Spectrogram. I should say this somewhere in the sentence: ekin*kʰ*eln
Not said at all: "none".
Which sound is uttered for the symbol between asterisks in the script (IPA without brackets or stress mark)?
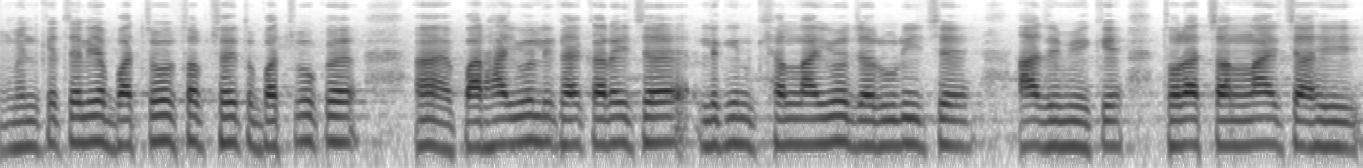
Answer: kʰ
